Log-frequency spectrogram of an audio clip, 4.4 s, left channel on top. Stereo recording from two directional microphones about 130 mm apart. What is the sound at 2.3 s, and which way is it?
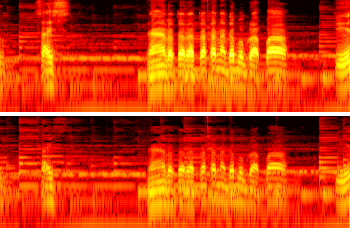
Speech, 50° left (ahead or behind).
